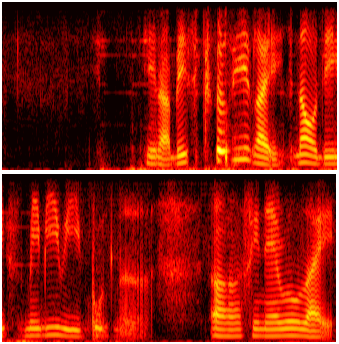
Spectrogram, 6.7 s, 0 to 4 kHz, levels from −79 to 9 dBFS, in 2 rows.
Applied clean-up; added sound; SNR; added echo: neural separator model SepFormer WHAM!.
